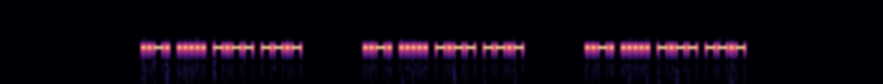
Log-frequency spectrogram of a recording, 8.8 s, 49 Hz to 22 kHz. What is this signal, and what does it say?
Morse code, heard as a keyed tone, about 40 wpm, 700 Hz. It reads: F5YQ F5YQ F5YQ
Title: DXCC-100 Call Signs - 4 Characters - Repeated 3x - 40wpm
